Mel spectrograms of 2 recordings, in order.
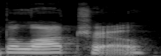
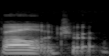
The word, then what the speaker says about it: Balatro: And this week we're playing Bellro or Bolatro, depending on what makes you happy.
